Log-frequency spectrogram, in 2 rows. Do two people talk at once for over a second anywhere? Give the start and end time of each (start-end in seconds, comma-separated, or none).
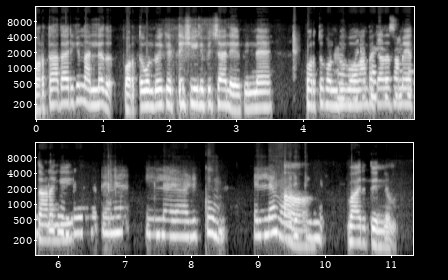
4.5-6.2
